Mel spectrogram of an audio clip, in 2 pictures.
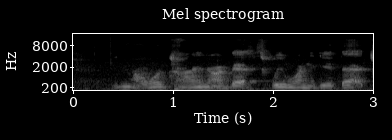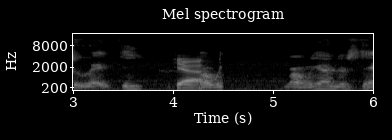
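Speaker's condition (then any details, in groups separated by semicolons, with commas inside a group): Cerebral palsy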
